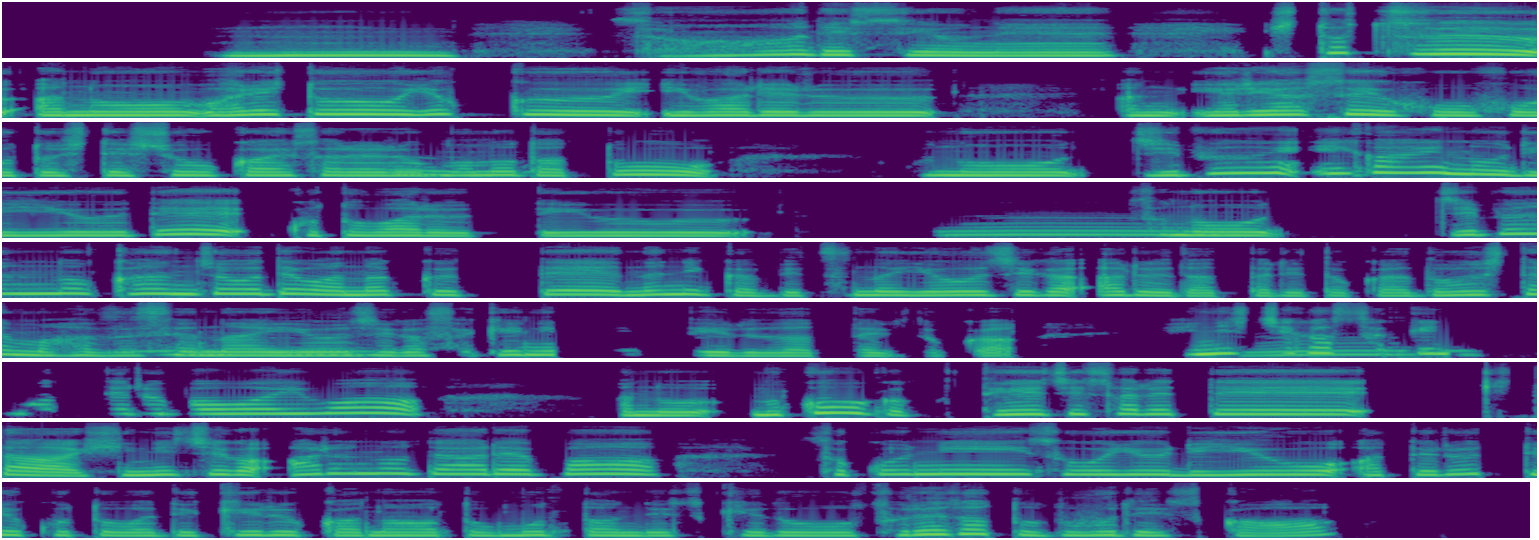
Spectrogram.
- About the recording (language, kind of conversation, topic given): Japanese, advice, 誘いを断れずにストレスが溜まっている
- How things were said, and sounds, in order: other noise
